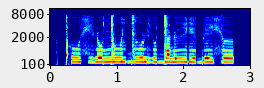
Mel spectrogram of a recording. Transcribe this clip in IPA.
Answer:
ǃʰ u˦ ç i̤˦ ɳ o˦ ŋ͡ǀ uː˦ lʲ ɡʲ uː˦ ɳ i̤˦ u̯ ɟ ɐ˦ ɳ ɨː˦ i̯ ɾʲ e˦ b e˦ i̯ ç ɵ˦

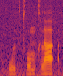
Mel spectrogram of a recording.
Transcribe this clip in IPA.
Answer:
w ɯ˨˩ k̚ tʰ o˧ m kʰ l a˥˩ ʔ

